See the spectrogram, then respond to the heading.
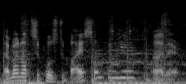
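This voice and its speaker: A man's voice: high voice, wildly swooping pitch, very fast. A man with a German accent chatting casually as a live streamer, rambling, blunt and heavily sweary. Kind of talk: casual livestream chat over gameplay. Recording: loud music behind the voice. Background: loud music.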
